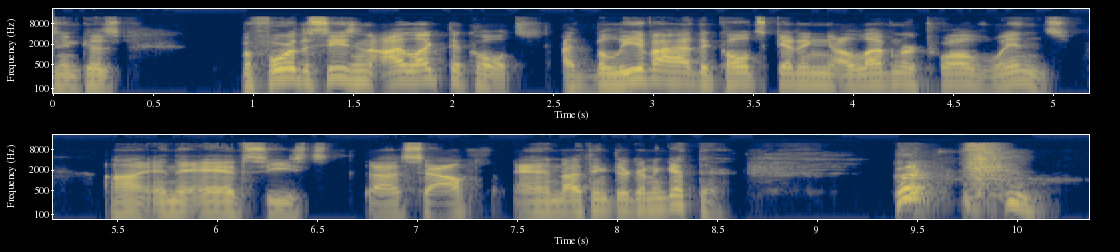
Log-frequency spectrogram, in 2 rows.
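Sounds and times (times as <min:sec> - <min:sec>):
speech: 0:00.0 - 0:10.2
loud sneeze: 0:09.4 - 0:10.3.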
